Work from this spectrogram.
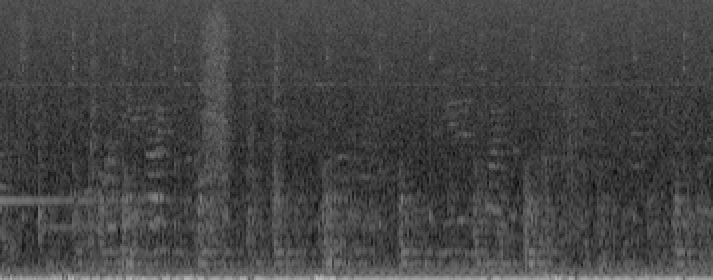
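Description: Clock ticking in a steady rhythm under a music bed, with a voice talking over it throughout.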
